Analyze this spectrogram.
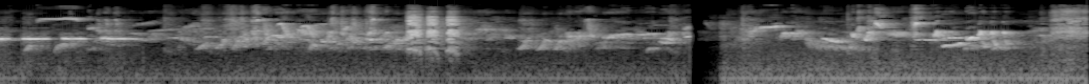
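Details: White-rumped shama song: loud, rapidly changing mix of whistles, rising and falling slurs and squawky bursts, broken by a short gap near seven seconds, then resuming over a low steady hum.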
